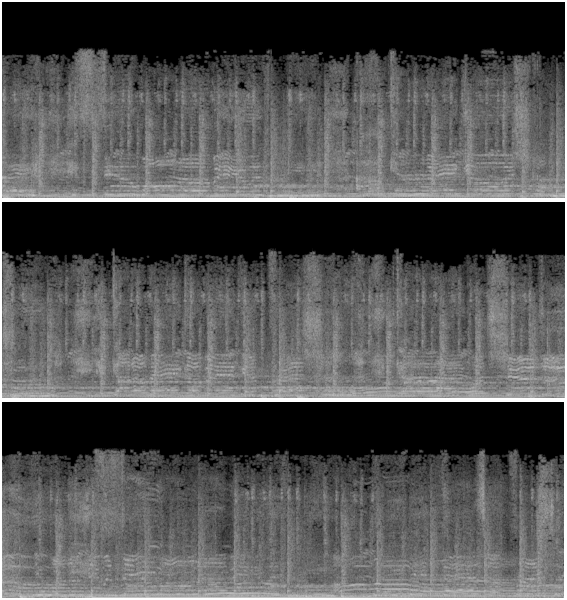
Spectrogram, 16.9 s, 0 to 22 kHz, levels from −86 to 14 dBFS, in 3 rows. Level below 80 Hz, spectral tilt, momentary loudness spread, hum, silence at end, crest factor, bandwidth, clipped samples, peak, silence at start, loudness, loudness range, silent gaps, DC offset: -18 dBFS; -3.5 dB/octave; 3 LU; none; 0 s; 12 dB; 17 kHz; under 0.1%; 0 dBFS; 0 s; -14 LUFS; 2 LU; none; under 0.1%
